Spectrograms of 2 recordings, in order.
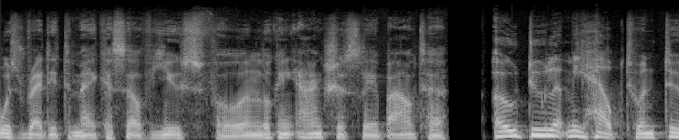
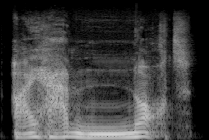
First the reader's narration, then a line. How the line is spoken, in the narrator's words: cried the mouse sharply and very angrily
